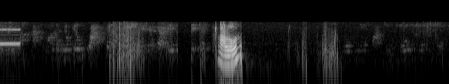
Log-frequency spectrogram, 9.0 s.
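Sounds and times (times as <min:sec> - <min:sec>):
answering machine beep: 0:00.0 - 0:00.4
speech: 0:04.4 - 0:04.9.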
